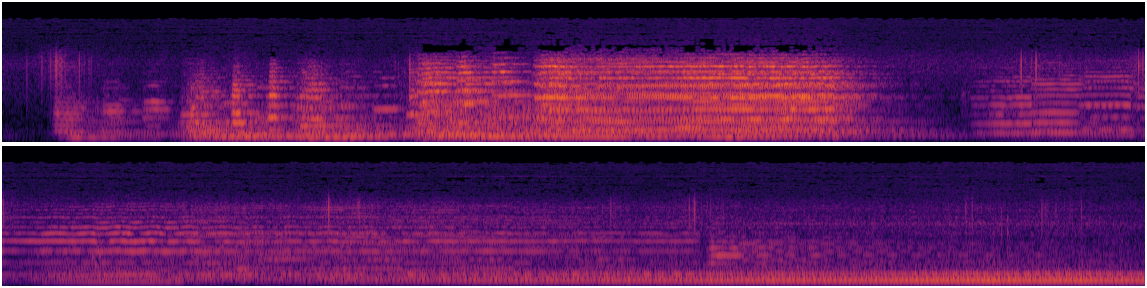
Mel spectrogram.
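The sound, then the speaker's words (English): A car engine hums steadily as a car drives past, rising and shifting in pitch, with a continuous low rumble throughout and no talking. “Hey, That car that just passed us”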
